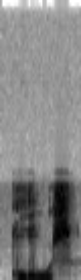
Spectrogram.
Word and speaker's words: groß: Oder zweimal S, दो दफा S, double S से इसको pronounce किया जाता है. So, sprechen Sie mit mir. Groß.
